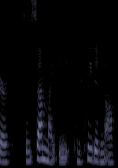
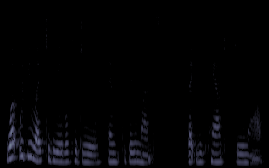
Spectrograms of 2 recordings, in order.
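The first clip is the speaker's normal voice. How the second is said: gentle visualization voice, soft endings; guided meditation; 4 dB quieter than usual. Acted. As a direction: guide them through the imagery calmly.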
